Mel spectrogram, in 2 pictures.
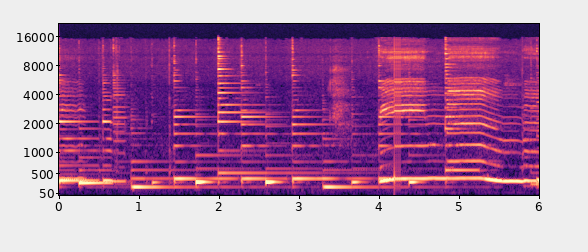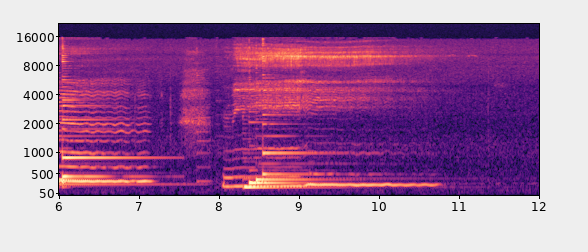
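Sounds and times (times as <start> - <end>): ukulele chord ringing: 0.0 - 10.7
woman humming: 4.0 - 10.9.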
